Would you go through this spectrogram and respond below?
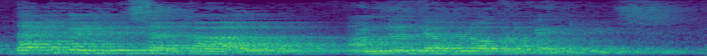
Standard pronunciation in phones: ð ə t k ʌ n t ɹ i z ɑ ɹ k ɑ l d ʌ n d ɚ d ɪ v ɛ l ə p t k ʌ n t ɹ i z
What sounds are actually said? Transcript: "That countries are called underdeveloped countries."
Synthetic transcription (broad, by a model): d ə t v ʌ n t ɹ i s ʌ ɹ k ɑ d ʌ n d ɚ d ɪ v l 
